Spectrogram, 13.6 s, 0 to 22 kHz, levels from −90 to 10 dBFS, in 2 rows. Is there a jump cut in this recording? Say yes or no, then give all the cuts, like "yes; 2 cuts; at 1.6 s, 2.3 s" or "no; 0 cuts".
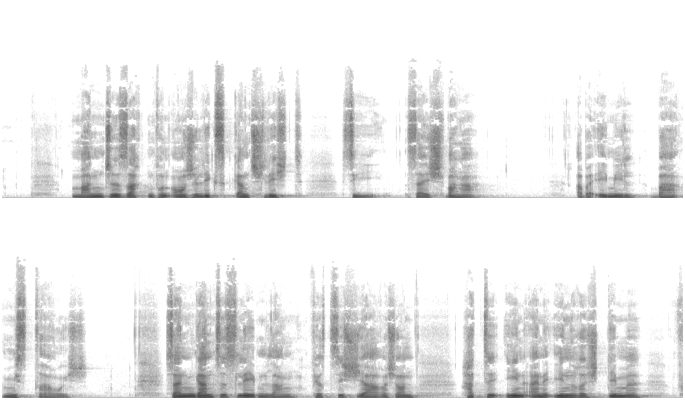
no; 0 cuts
